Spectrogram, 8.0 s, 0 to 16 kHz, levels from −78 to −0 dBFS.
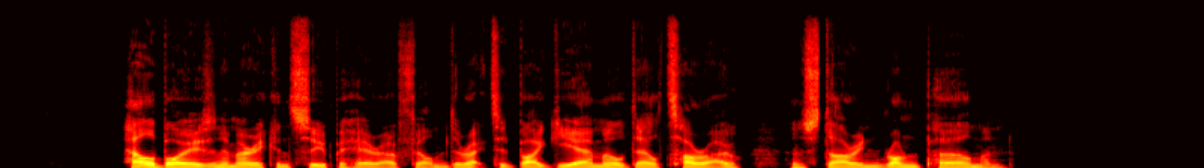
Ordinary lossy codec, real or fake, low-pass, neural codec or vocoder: none; real; 14.4 kHz; none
